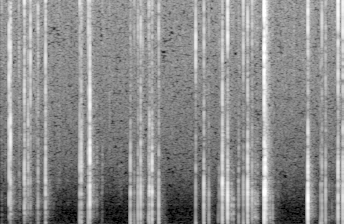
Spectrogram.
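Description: A flat, hand-sized piece of thin, empty brown cardboard is scratched and tapped with long pink nails. Quick, dry clicks and scraping scratches come in uneven clusters, about two dozen short sharp strikes with a bright, papery edge over near silence.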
